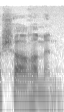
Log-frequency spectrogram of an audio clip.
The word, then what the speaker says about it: Shahraman: roi de Perse, Shahraman, je sais pas si j'ai bien prononcé, Si, c'est ça, Shahraman.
